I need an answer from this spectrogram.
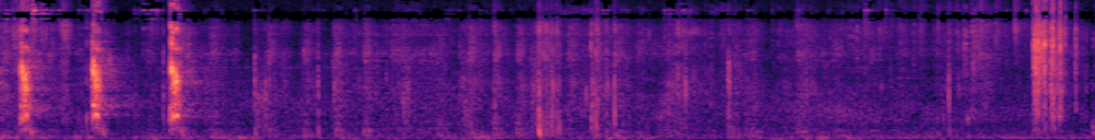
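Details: Sully the Boston Terrier, playing and trying to free a toy stuck in ice before his Keeshond brother Kumo chases him; a few sharp barks near the start, then scuffling and footsteps, with a person talking.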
